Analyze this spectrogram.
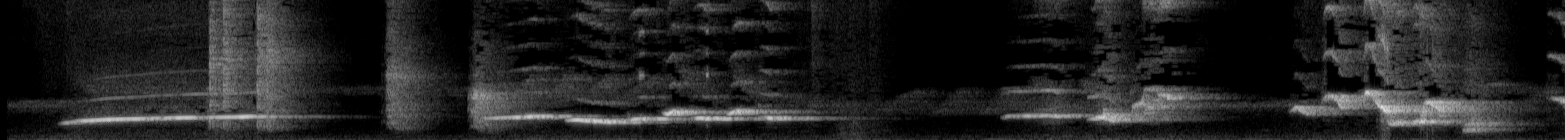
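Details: Six-week-old juvenile white-rumped shama of Bahorok lineage, kept caged and singing back when challenged by a rival: a long rising whistle, then bursts of varied whistled and chattering phrases separated by short pauses.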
